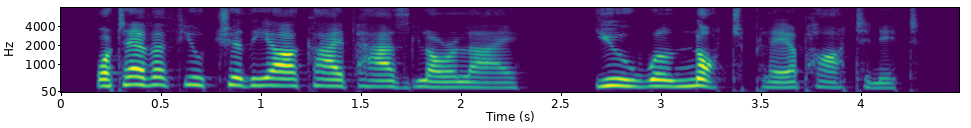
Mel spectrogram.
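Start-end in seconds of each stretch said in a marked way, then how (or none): none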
